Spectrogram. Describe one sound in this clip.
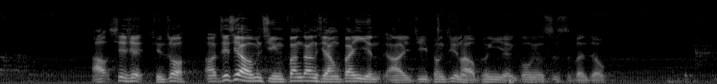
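A middle-aged man speaks formally into a microphone, heard through a loudspeaker in a large room.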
